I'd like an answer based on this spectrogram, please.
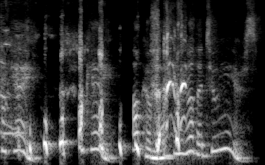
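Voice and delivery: high, airy, laughing Eddie impression; breathy voice. Shown as a demonstration. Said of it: "in the breathy voice".

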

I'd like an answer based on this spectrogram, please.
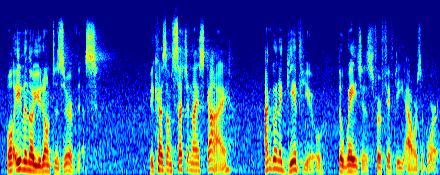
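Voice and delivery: a hint of a smug boss, low-pitched; condescending boss. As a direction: talk down to the worker gently. Boss answering the worker.

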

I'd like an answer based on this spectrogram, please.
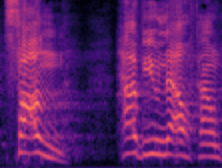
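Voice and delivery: loud, slow, insistent pastor demand; upset pastor shouting. Retold or imitated. Upset pastor to drunk after third dunking, slow loud shout. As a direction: bellow the question at the soaked drunk. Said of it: "really upset that it wasn't working".

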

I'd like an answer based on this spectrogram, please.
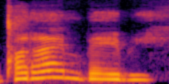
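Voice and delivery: put-on very high, squeaky baby voice. Echoes partner in a baby voice.

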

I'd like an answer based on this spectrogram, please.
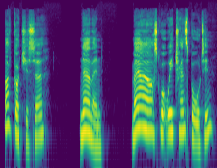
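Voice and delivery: put-on high, knowing young dockhand; keen and conspiratorial; young Ferret. Ferret plays along.

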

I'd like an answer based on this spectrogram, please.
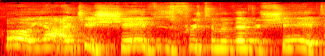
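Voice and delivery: very high, goofy drunk-guy imitation; drunk heckler. Drunk owner's kid interrupting the comic, high mock drunken voice. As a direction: mimic a ripped guy bragging, voice pushed way up. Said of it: "he's drunk, he's, like, ripped".

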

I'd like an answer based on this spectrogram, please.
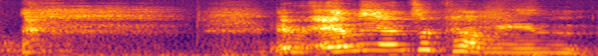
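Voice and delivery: slow, laughing through the words. Real, not acted. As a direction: laugh while repeating it slowly.

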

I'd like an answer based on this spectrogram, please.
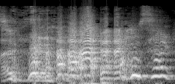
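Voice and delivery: high, slow laughing words. Real, not acted. Laughing hard.

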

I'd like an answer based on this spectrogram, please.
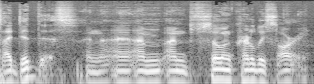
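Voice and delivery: low, very soft retold apology; guilt-laden confession. Man confessing his guilt to Jesus, hushed and remorseful. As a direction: confess it quietly, weighed down by guilt. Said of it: "weighted over by this guilt".

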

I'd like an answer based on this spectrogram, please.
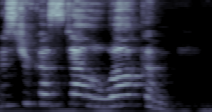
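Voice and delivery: eager welcome. Retold or imitated. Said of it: "And I was like".

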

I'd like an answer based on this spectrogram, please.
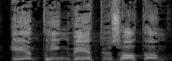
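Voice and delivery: high, very loud retort; shouting back. Retold or imitated. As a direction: shout it defiantly at the enemy. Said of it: "Og så ropte jeg til han".

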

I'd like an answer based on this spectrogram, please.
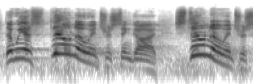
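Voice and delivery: loud, high, driving sermon voice; full-force preaching. Acted. Pastor pressing the congregation about sin, loud preaching.

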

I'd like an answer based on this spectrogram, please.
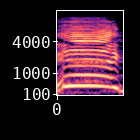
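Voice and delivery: high mock crying squeal; put-on high tantrum cry; imitated toddler wail. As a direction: mimic a worn-out child's wail. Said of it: "she's been screaming for ten minutes".

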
